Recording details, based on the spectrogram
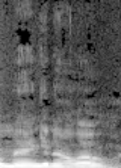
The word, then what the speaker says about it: Manganiello: So at Joe Manganiello. – That's how you pronounce it, by the way.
